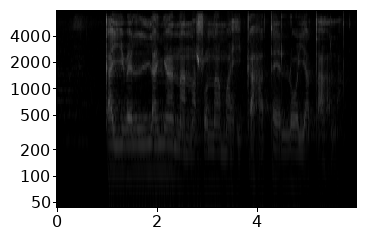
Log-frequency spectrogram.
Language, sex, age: Tsonga, male, 22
